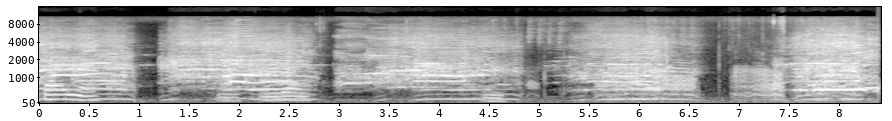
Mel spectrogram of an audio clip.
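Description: Crow giving a string of long, drawn-out calls, about five in a row, each lasting a second or two with short breaks between.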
